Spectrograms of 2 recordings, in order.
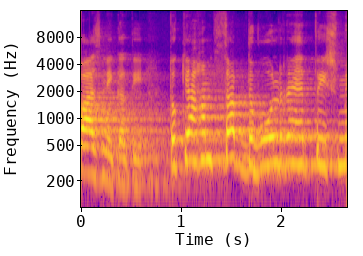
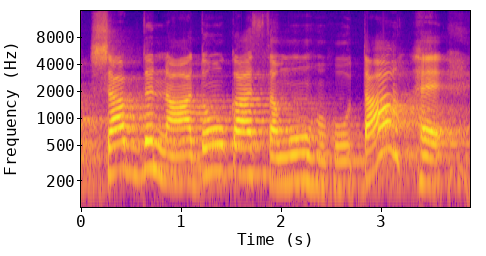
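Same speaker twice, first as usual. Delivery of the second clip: very slow, each word set apart; deliberate, drawn-out teacher's example; word-by-word demonstration; 3 semitones lower, much slower than usual. Shown as a demonstration. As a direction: stretch the sentence out so every word can be counted. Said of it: "इतना शब्द हुए कि नहीं हुए ना".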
